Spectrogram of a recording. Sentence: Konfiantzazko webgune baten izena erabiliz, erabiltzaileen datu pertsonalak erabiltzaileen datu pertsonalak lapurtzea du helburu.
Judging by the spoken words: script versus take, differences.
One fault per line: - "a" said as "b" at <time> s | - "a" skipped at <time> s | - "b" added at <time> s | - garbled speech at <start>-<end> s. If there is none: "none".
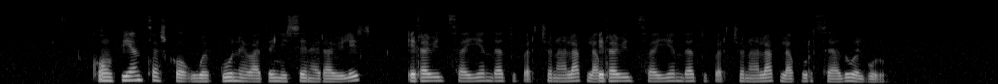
none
